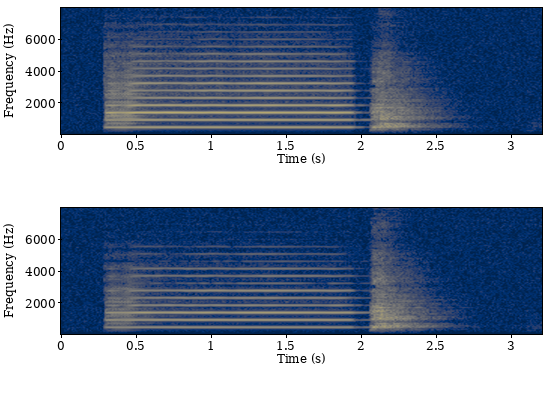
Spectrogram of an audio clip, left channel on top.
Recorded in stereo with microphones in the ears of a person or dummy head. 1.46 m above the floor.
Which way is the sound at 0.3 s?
35° left (ahead or behind).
